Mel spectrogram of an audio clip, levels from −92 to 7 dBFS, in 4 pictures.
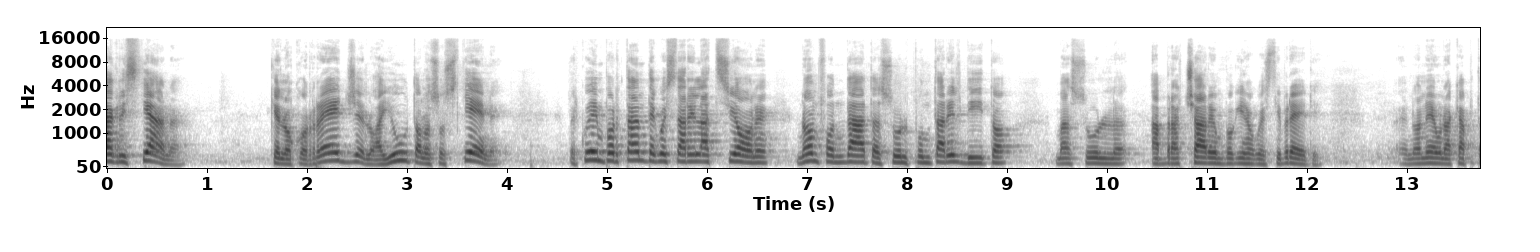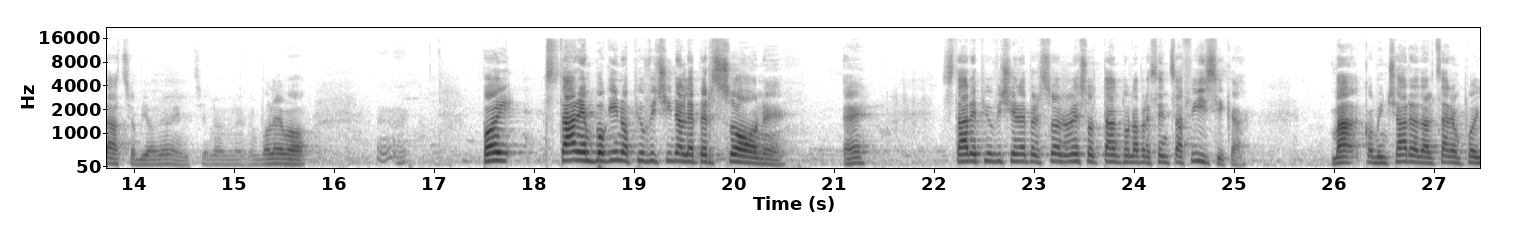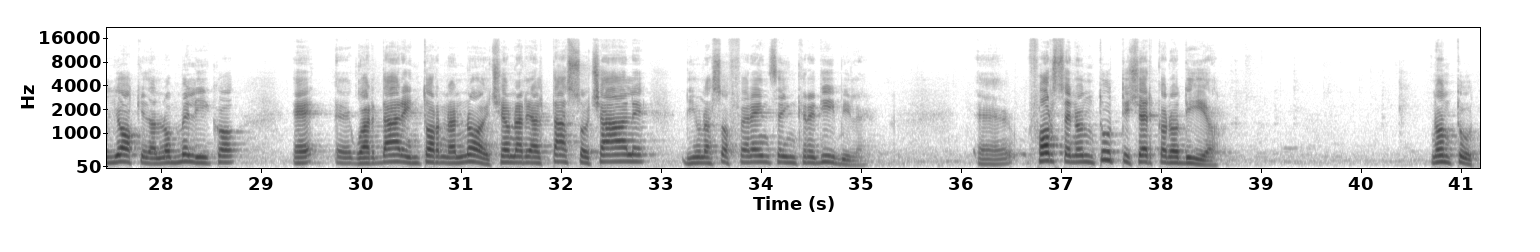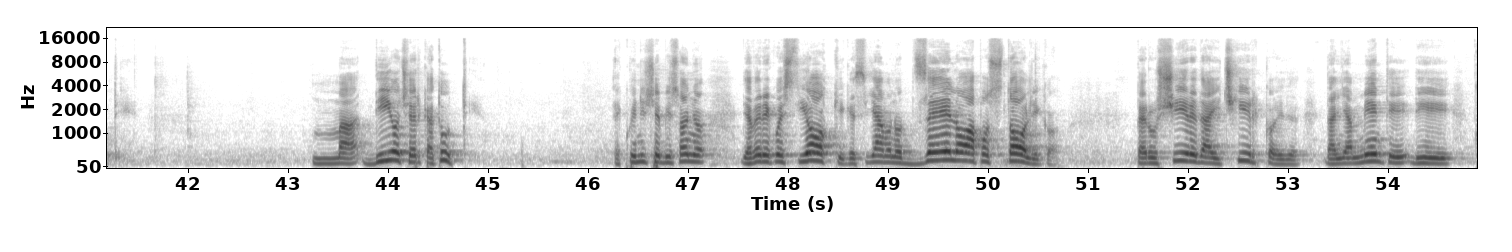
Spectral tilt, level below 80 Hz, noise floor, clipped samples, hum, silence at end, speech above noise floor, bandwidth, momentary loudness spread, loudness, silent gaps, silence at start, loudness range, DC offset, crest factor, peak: -5.5 dB/octave; -68 dBFS; -63 dBFS; under 0.1%; none; 0.25 s; 38 dB; 16 kHz; 14 LU; -25 LUFS; none; 0 s; 9 LU; under 0.1%; 24 dB; -2 dBFS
